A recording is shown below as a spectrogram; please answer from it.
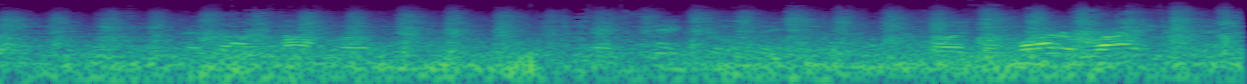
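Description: Narrow-gauge steam train heard from an open passenger car: a steady, fast, even rhythm of clatter from the locomotive and the wheels on the rails, with passengers' voices over it.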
